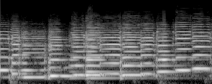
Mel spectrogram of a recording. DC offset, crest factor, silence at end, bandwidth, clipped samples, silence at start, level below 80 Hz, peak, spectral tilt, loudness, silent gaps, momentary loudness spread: under 0.1%; 12 dB; 0 s; 12.5 kHz; under 0.1%; 0 s; -56 dBFS; 0 dBFS; -1 dB/octave; -10 LUFS; none; 3 LU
